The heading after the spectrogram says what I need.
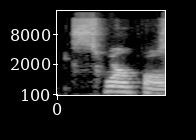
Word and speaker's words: Swirple: Swirple. Swirple. It's the only word that rhymes with purple.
